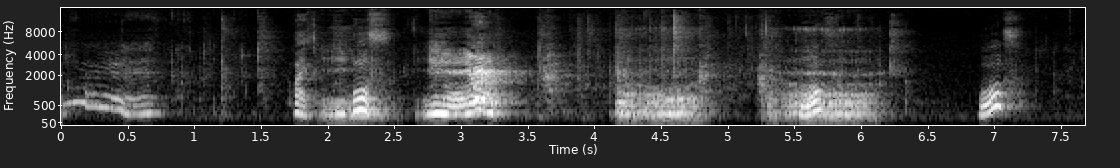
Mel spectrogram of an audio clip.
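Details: Male Shikoku dog talking at lower volume: a series of rough, grumbling moans broken by sliding upward yips, with about six separate bursts and short gaps of quiet between them.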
